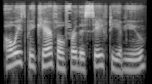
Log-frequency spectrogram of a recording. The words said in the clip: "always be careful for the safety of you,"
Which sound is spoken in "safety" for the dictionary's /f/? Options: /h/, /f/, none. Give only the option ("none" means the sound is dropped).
/f/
